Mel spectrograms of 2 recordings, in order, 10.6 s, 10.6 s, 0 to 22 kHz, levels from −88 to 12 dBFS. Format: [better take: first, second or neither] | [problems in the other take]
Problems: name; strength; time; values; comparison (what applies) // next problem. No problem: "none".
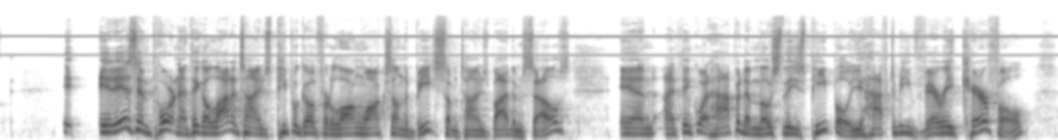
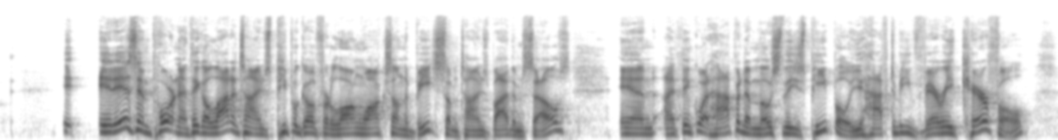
second | high-pitched whine; noticeable; throughout; 8.5 kHz, 15 dB below the speech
